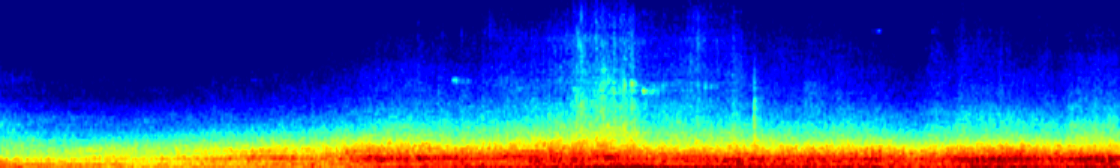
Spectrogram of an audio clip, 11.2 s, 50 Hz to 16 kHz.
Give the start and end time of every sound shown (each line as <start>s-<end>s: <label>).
0.0s-1.1s: motorcycle
0.0s-1.1s: motorcycle engine accelerating
0.1s-11.2s: car
0.1s-11.2s: car wheels rolling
